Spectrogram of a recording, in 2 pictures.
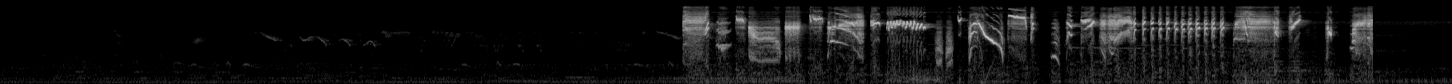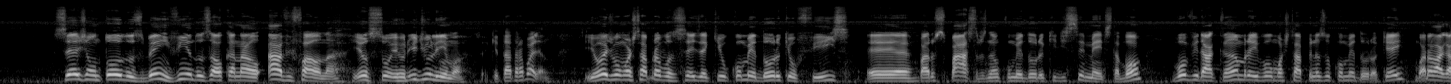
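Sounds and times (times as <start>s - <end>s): bird chirping and trilling: 6.7s - 13.8s.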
